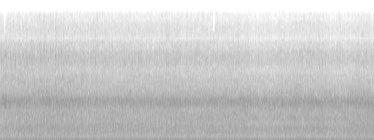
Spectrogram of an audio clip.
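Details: Pressure washer in steam mode, burner heating up with wet steam starting to come out, said to sound a little funny; steady deep rumble with constant hiss, no surging or knocking; normal steam-mode operation.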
